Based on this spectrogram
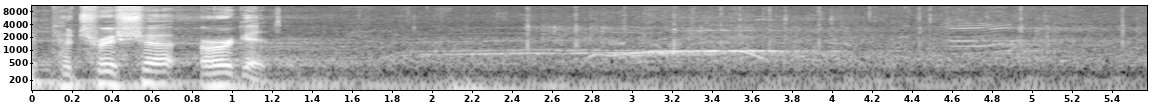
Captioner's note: audience cheers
